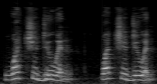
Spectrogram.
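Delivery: "doin'" ending on a plain n; casual clipped ending on "doing", an n; dropped G. Shown as a demonstration. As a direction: say "whatcha doin", no g. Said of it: "I end that word with an N".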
